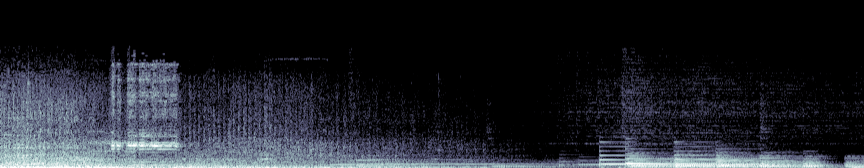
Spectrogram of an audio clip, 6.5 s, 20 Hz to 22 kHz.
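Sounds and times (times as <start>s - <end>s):
engine rumble of busy street traffic in New Delhi: 0.0s - 4.4s
road noise of busy street traffic in New Delhi: 0.0s - 6.3s
overlapping car horns honking in New Delhi street traffic: 0.6s - 2.4s.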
